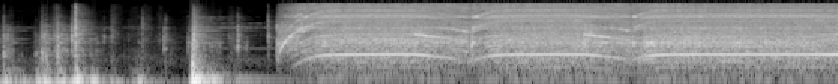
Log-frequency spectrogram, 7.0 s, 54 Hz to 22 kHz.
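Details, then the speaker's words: DeWalt Flexvolt 54V DCS577 type 2 brushless circular saw: it spins up to a loud whine with a high squeal that wavers and dips. The blade-side top bearing (6002) has collapsed; the saw runs fine briefly, then builds to squealing. Fix: replace the bearing and add gear grease. "actual bearing for the blade bundle she has gone bad and collapsed oh she'll run fine for a little while then once she starts moving away bit she starts building up a very bad very bra until she starts squealing like that"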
